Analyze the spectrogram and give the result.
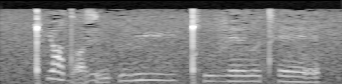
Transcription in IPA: ǃʰydˤa̰ zṵʔu nyːǃʰu vɛə̯lotʰɛː

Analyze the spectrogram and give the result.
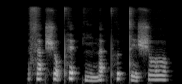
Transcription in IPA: sä˦ʔʃɔ̰˦˨ pʰɛ˦ʔkĩ˨nä˦ʔ pʰʊ˦ʔte˨ʃɔ˦

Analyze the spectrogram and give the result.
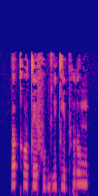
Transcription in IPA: ʌ˧kʰo˧ te˧fu˩˧ɡʱi˧˩tʲe˧˩ pʰru˥m

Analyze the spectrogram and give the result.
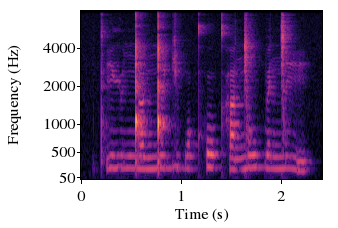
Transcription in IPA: tʼijɨŋ͡ǃɐ ŋ͡ǃɨɟibɔkʰo kʰaŋ͡ǀu bɛŋ͡ǀi

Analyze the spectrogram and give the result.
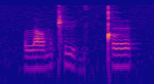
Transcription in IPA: lɑmǁʉd | ǃə

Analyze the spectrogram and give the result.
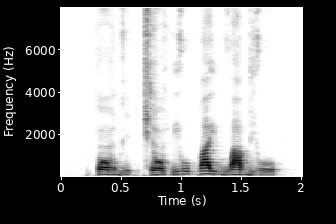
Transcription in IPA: pɔ̃˧bi˨ʔt͡ɕɔ̃˨˩pju˥˧ ba˥˧jbwa˧bju˨˩

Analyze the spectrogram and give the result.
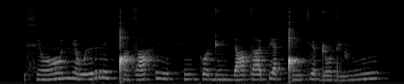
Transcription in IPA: sʲõːnʲɐ̃ wɨrĩǃɐ̃ zˤɐhĩː hĩkoɖĩ nʲa dˤipʲa ǃĩtʲa ɖodivĩː

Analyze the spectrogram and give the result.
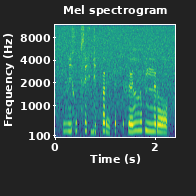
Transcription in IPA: vixṳp sixɡipʔœɾe̤p | følːupnːø ɾo

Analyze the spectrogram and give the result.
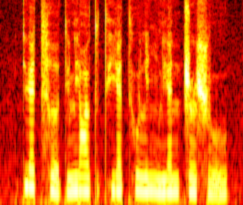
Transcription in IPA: t̪ɥɛ˥t͡sʰɹ̩˨˩t̪y˦ ljɑ˥ʊ̯t̪u˨t̪ʰjɛ˥ t̪ʰu˥˧li˥˩ŋljɛ˥n ʈ͡ʂɻ̩˥˩ʂṵ˨˩˦

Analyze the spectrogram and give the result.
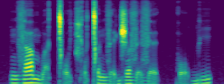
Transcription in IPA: nzamba̰ ǀɔ̰ t͡ɕɔ̰ ǀənzɛ̰d͡ʒʌzɛ̰ zɛ̰ kːɔ̰ bi

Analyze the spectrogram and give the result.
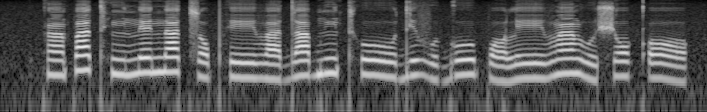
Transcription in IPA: kã˨pa˦tʰĩ˨ nɛ˦na˦ t͡sɔ˨pʰeː˨βa˨ da˦bĩ˦tʰoː˦˨ dɪ˦vʊ˨ɡoː˦ pɔ˨leː˦ βã˦βʊ˨ ʃɔ˦kʼɔ˦˨

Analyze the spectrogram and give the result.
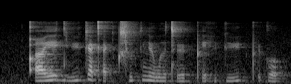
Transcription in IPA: qʼeː dʱyːkækʼæk t͡ɕʰɯknø wɯtʼøːkpʼehy kyːkpʼøko

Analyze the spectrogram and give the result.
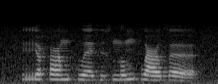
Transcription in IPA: ryħʕoŋxʷɛːxyx noŋkʷəːʕuxœː

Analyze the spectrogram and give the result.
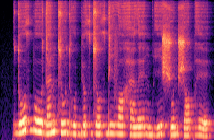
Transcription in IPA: doːθ boːdæn t͡sudʱu bʲoθd͡zoːθ divɒ hæðeːnbʱi ʃun ʃɒbʱe

